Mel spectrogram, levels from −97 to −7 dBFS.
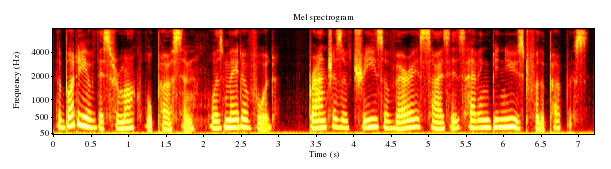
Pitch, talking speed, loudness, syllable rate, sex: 210 Hz, 185 wpm, -17 LUFS, 5.0 syllables/s, female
